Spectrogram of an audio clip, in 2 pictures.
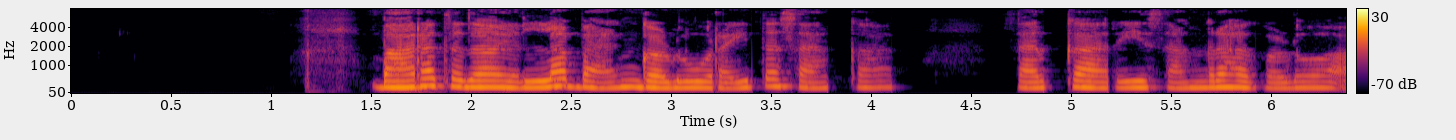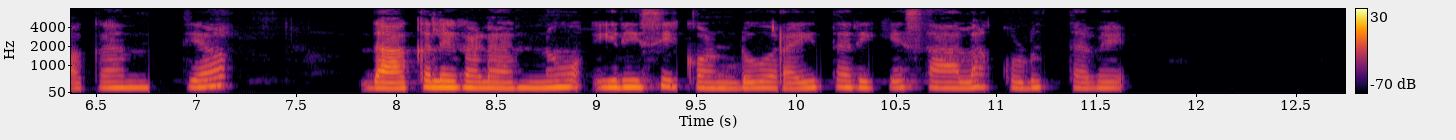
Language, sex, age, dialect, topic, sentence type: Kannada, female, 25-30, Mysore Kannada, agriculture, statement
